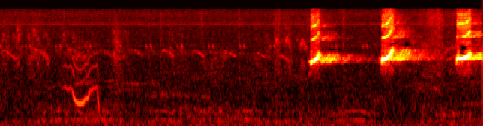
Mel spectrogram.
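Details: Young grey francolins, known locally as desi teetar, playing and exploring with a parent bird; three short, sharp high chirps spaced about half a second apart follow a single faint lower note.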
